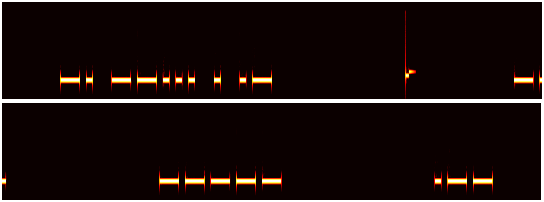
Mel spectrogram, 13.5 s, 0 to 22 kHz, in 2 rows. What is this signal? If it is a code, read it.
Morse code, heard as a keyed tone, about 15 wpm, spaced as for 7 wpm, 700 Hz. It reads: N7EA N0W
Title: USA Call Signs - 4 Characters - 8x Character Spacing - 15wpm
